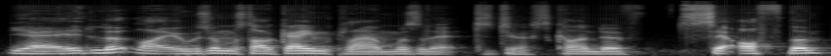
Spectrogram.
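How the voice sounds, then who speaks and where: A man's voice: mid-range voice, normal speed, mellow. A man with a Northern English accent hosting a football podcast, leading the talk in an easygoing way. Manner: easygoing, leads the conversation. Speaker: podcast host. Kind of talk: casual football chat.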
